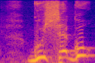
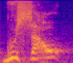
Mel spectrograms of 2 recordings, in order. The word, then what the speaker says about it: Gushegu: Gushegu, as you say, correct pronunciation, Gushau, is located in the northern region of Ghana.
